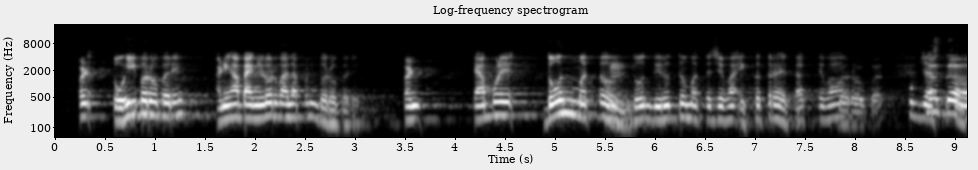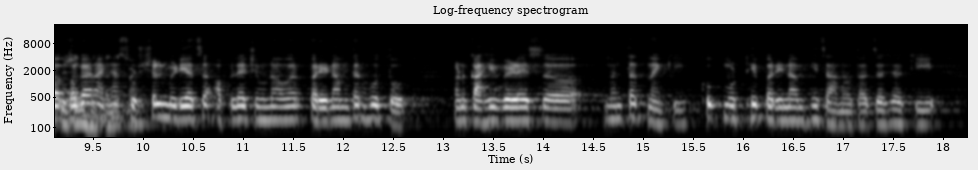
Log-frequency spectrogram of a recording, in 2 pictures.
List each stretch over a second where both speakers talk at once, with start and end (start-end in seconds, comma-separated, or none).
8.7-10.0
